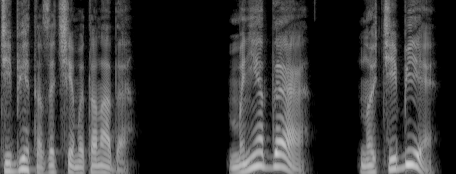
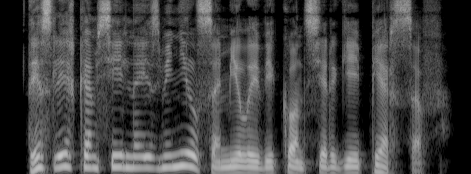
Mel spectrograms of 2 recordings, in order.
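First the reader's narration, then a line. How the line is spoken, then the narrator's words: Dropped in pleasant chesty voice. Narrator (Russian): проронила она грудным таким приятным голосом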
